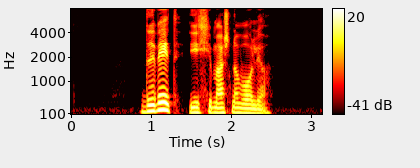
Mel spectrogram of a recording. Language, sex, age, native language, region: Slovenian, female, 30-49, Slovenian, Posavska region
